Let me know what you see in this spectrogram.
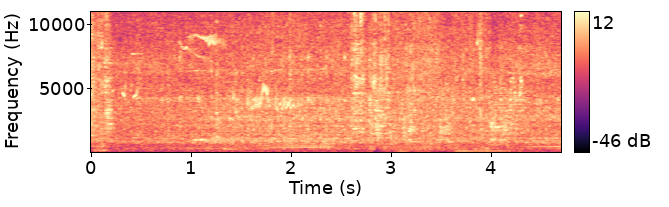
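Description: Automated side-loader garbage truck running while its hydraulic arm lifts a wheeled garbage cart to the hopper, with brief whining tones over the steady engine noise.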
